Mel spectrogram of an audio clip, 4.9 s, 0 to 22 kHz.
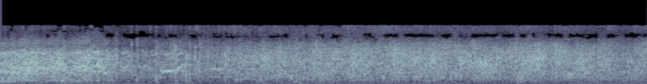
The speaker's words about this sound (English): First applause from the audience, so that has 3 marks.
